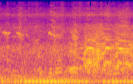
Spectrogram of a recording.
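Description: Loud wet chickens at a poultry market in Baliuag, Bulacan clucking and crowing together, busy overlapping calls close by, with a constant low hum underneath and a faint voice mixed in.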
